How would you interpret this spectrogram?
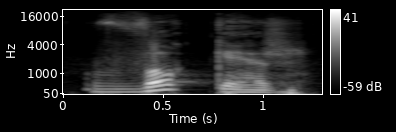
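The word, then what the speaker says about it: בֹּקֶר: Voker. Voker. Emphasis is here on the V.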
